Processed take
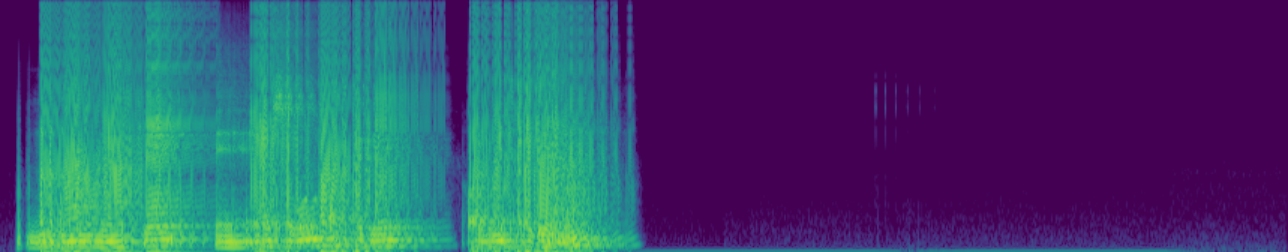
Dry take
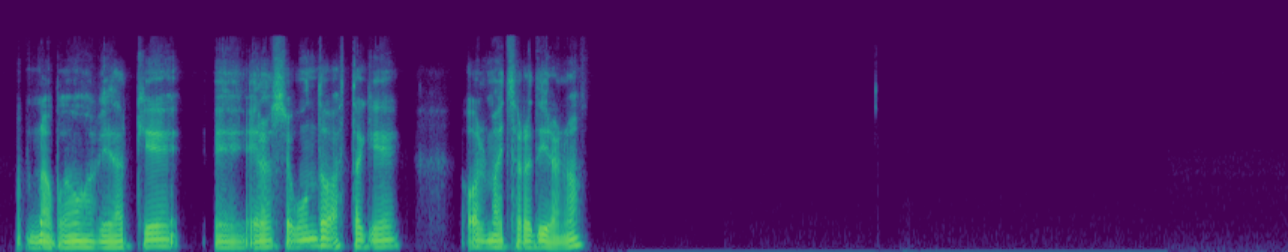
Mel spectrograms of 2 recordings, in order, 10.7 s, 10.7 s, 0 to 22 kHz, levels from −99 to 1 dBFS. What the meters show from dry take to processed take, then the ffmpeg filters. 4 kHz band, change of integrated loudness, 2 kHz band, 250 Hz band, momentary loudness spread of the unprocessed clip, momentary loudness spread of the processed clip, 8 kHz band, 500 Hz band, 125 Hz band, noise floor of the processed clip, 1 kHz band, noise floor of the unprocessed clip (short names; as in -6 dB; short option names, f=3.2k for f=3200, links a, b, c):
+14.0 dB, +8.5 dB, +12.0 dB, +7.0 dB, 5 LU, 10 LU, +15.5 dB, +5.5 dB, +7.5 dB, -73 dBFS, +11.5 dB, -83 dBFS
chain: -af "adynamicsmooth=sensitivity=4.5:basefreq=800,aeval=exprs='(mod(3.76*val(0)+1,2)-1)/3.76':c=same,aecho=1:1:80|168|264.8|371.3|488.4:0.631|0.398|0.251|0.158|0.1,volume=6.5dB"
